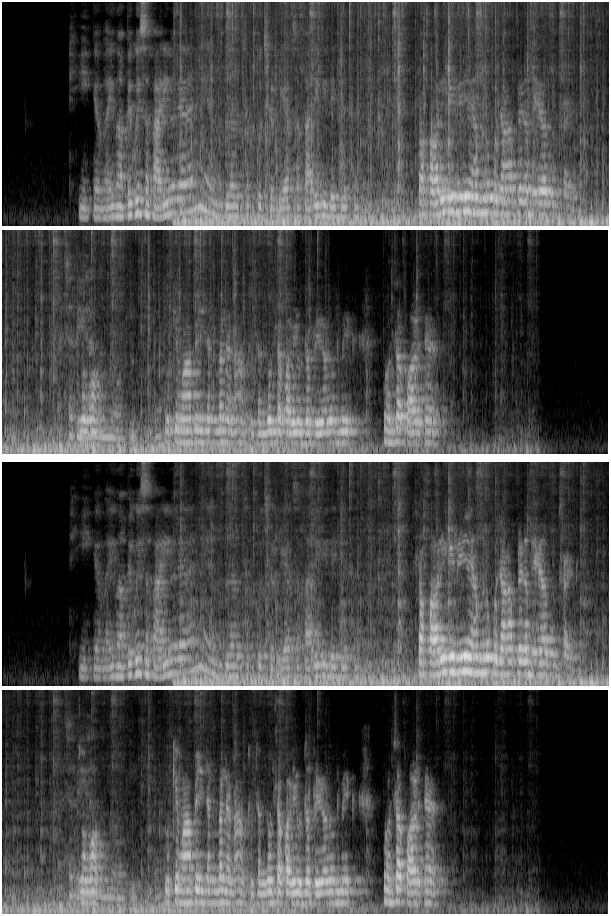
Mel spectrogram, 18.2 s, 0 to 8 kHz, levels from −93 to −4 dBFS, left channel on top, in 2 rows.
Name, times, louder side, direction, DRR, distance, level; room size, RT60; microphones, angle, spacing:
voice 1, 1.0-5.4 9.9-11.6, left 2 dB, 70° left, 1 dB, 0.8 m, -35 dB
sound 1, 2.5-17.2, left 2 dB, 25° left, 0.5 m, -37 dB
voice 2, 6.2-8.6 10.2-10.6 11.5-14.3 14.8-15.6, right 2 dB, 80° right, 9 dB, 0.7 m, -27 dB
7.9 x 3.4 x 5.5 m, 0.63 s
head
